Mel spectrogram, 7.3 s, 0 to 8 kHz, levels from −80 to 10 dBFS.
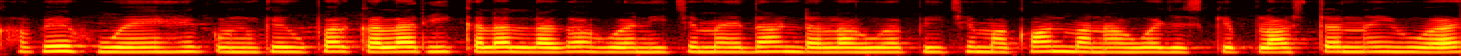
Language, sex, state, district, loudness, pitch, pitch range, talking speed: Hindi, female, Chhattisgarh, Korba, -16 LUFS, 245 Hz, 235-250 Hz, 190 wpm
